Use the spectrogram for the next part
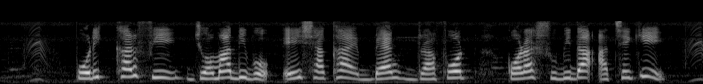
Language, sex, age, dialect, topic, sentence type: Bengali, female, 18-24, Northern/Varendri, banking, question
